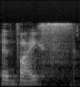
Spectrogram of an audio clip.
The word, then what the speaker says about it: advice: the z advise and the noun is with an s sound advice so the verb is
